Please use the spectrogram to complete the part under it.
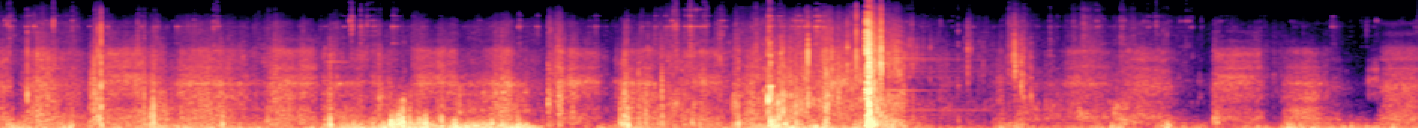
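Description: Footsteps crunch and brush through dry shrubs.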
